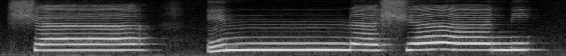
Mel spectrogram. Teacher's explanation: panjangnya ada 2 ketukan atau 1 alif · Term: mad tabi'i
